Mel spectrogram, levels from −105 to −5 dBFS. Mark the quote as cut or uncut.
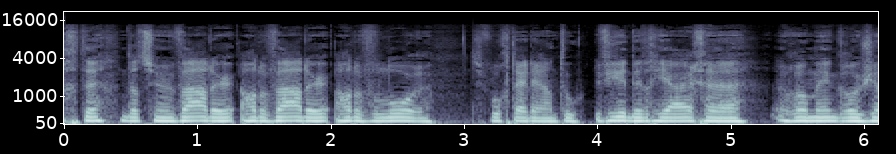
cut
